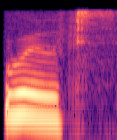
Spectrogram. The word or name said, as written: roofs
